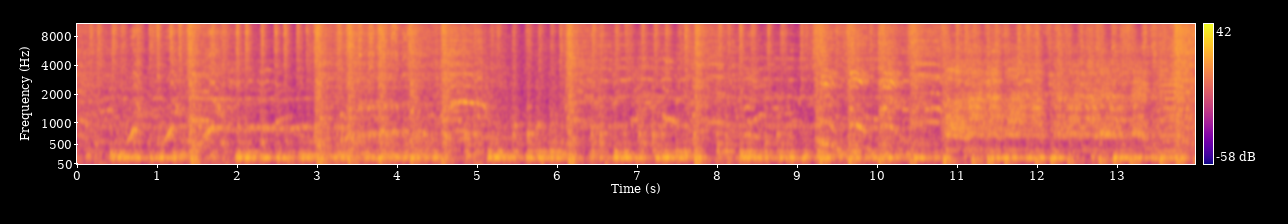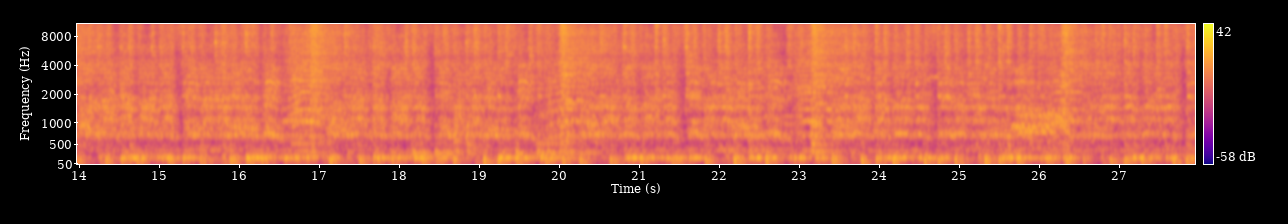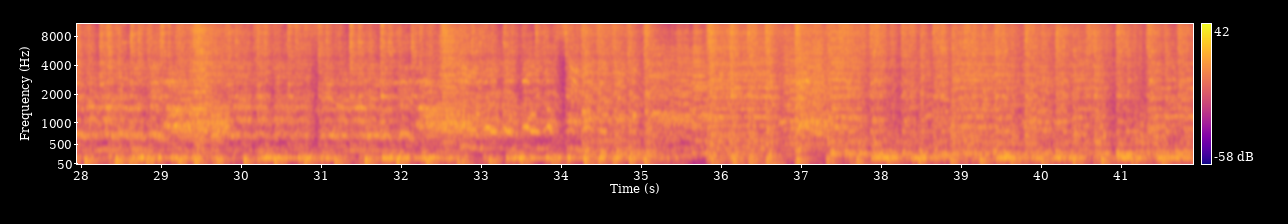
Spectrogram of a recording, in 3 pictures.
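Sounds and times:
crowd singing and shouting: 0.0 - 41.9
percussion band drumming: 0.0 - 41.9.

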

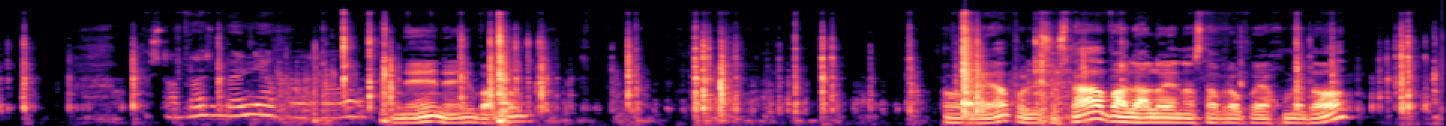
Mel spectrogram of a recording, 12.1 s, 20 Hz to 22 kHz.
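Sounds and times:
plastic pieces clicking in toy: 0.0 - 12.0.

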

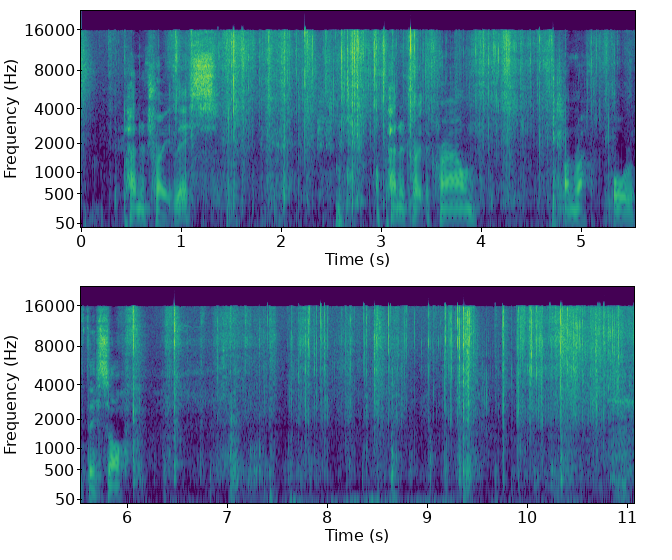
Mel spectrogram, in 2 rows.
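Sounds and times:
plastic shrink-wrap crinkling and tearing: 0.0 - 11.0.

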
